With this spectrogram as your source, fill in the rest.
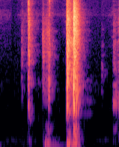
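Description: Several quick keystrokes on a computer keyboard, clicking in short uneven bursts, close and fairly quiet with no talk over them.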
